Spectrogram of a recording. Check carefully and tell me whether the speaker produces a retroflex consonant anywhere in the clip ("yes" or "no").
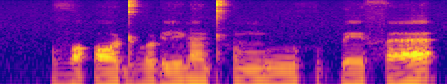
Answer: yes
